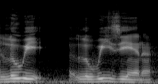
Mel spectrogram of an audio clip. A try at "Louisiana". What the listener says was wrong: Louisiana. You gotta emphasize the oui.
